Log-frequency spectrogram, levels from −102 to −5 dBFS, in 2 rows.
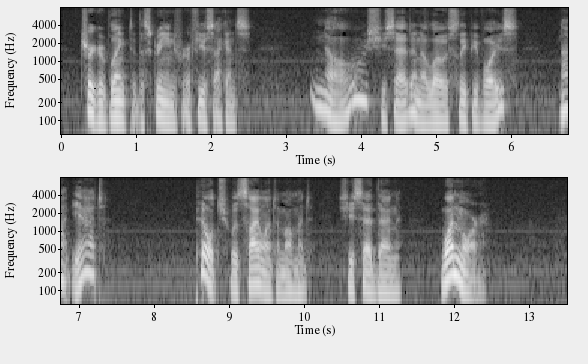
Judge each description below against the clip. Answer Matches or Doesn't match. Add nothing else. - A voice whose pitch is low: Matches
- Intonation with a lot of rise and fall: Matches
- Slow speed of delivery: Matches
